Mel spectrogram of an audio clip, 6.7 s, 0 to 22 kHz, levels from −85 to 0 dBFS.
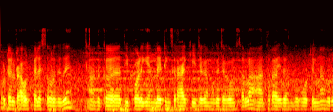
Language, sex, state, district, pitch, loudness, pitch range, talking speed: Kannada, male, Karnataka, Belgaum, 115 Hz, -19 LUFS, 115-120 Hz, 150 wpm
